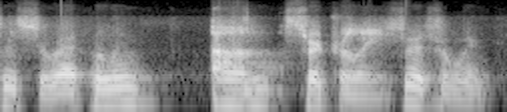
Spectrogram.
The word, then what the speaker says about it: sertraline: They would stop, get off it, get on the, how do you pronounce it, Seroquel? Sertraline.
